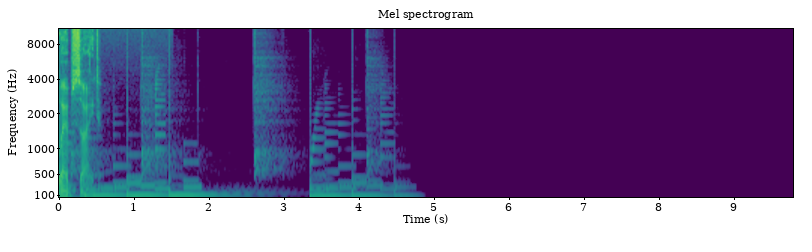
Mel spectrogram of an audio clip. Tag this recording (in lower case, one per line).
speech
